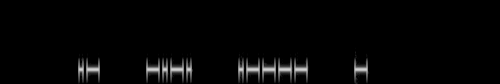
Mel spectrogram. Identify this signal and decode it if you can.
Morse code, heard as a keyed tone, about 32 wpm, spaced as for 14 wpm, 700 Hz. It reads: AC1T
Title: USA Call Signs - 4 Characters - 4x Character Spacing - 30wpm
